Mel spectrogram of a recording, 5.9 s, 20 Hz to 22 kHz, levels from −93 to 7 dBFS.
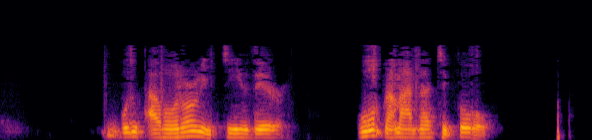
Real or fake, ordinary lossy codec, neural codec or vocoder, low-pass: fake; MP3, 24 kbps; codec, 16 kHz, 1 kbps, X-Codec, HuBERT features, trained on LibriSpeech; 7.2 kHz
